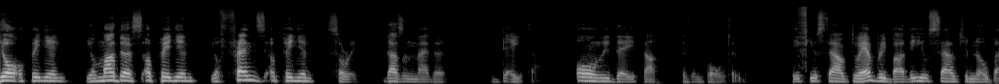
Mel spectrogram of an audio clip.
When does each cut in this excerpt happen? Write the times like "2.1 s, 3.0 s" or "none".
7.8 s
